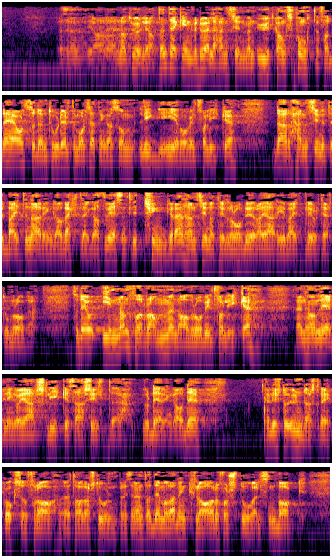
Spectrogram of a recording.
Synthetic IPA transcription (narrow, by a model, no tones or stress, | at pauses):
pʰɾɛsɪd̪ɛnt̪jɑːd̪ɛænɑt̪ʰʉːɾɭɪɑt̪̚d̪ɛnt̪ʰeːkɪnd̪ɪʋɪd̪ʉɛlːəɦɛnsyːnmɛnʉːt̪ɡɑŋspʰʊŋkt̪əfɔɾɖ̪ɛæɾɑlt̪sɔd̪ɛnt̪ʰuːd̪eːlt̪əmoːlsɛt̪nɪŋɑsɔmlɪɡːəɾɪɾoːʋɪld̪fɔɭiːkə | d̪æɾhɛnsyːnət̪ʰɪlbæɪt̪ənæːɾɪŋɡɑʋɛkt̪lɛɡəɾɑt̪ʋeːsənt̪lɪt̪ʰʏŋɡɾəɛnhɛnsyːnɑt̪ʰɪlɾoːʋd̪yːɾɑjæːɾɪbæɪt̪pʰɾɪʊɾɪt̪ʰeːɾt̪ʊmɾoːd̪ə | sɔd̪ɛæɾjʊɪnːɑnfɔɾːɑmːənɑʋɾoːʋɪlt̪fɔɾɭiːkəʔɛnɑnleːd̪nɪŋɔjæːɾʂɭiːkəsæːʂɪlt̪əʋʉɾɖeːɾɪŋɑɔd̪ɛ | ɑlʏst̪ɔʉnd̪əɾʂt̪ɾeːkəɔksɔfɾɑːt̪ʰɑːlɑːʂt̪uːln̩pʰɾɛsɪd̪ɛnt̪ɑt̪̚d̪ɛmɔʋæːɾəd̪ɛnkʰlɑːɾəfɔʂt̪oːə̰lsn̩bɑːk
